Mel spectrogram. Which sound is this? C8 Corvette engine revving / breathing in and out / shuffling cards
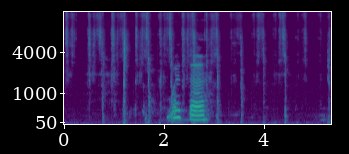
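shuffling cards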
